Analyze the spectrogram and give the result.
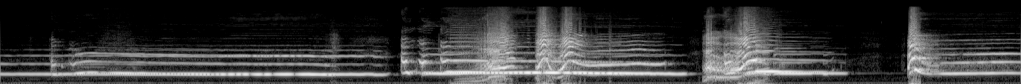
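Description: The dog Archie howls loud in long, sustained wails, pausing briefly between them. Each howl is drawn out and steady, and a few rougher, yipping breaks cut into the later ones.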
